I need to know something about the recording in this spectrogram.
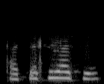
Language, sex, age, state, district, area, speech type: Bengali, female, 30-45, West Bengal, Darjeeling, rural, conversation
